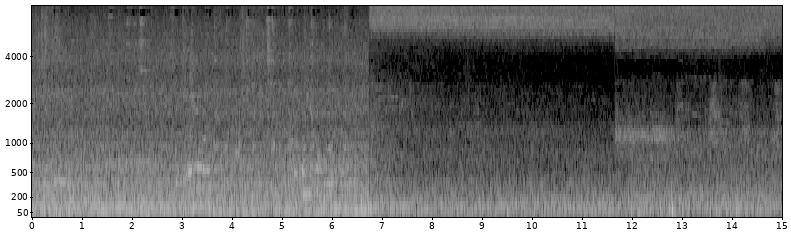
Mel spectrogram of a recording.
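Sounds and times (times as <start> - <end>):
high-pitched insect chorus: 6.8 - 15.0.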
